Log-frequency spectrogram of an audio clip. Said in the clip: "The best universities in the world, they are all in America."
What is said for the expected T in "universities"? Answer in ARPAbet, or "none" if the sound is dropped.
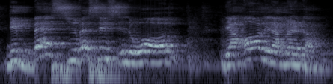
S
